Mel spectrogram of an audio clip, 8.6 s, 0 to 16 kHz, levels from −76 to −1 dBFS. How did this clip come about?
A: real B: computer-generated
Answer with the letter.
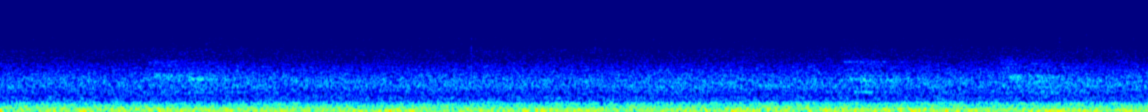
A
